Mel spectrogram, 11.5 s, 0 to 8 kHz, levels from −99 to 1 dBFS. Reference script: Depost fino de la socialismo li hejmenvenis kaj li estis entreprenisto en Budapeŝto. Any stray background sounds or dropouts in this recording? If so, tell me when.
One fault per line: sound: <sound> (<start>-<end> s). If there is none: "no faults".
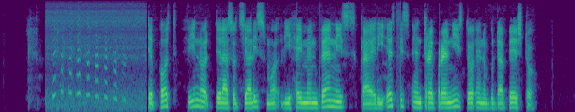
sound: laugh (1.0-2.6 s)
sound: dropout (7.9-8.0 s)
